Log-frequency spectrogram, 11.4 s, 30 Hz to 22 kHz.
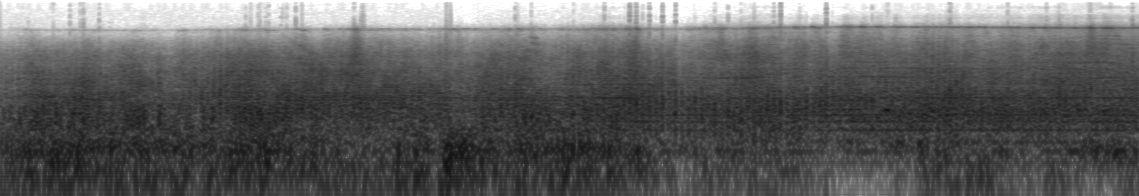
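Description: A Sikorsky H-34 Choctaw (S-58) heavy-lift helicopter with a radial engine flies past, its loud, steady rotor thump and engine roar filling the whole stretch without letup.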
